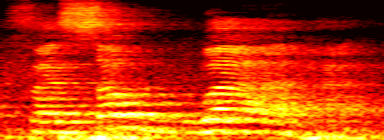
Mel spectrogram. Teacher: Memang dia tasydidnya, musyaddadahnya aslinya begitu. Bukan karena idgham, makanya nggak ditahan, cuma dibaca fasawwaha.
